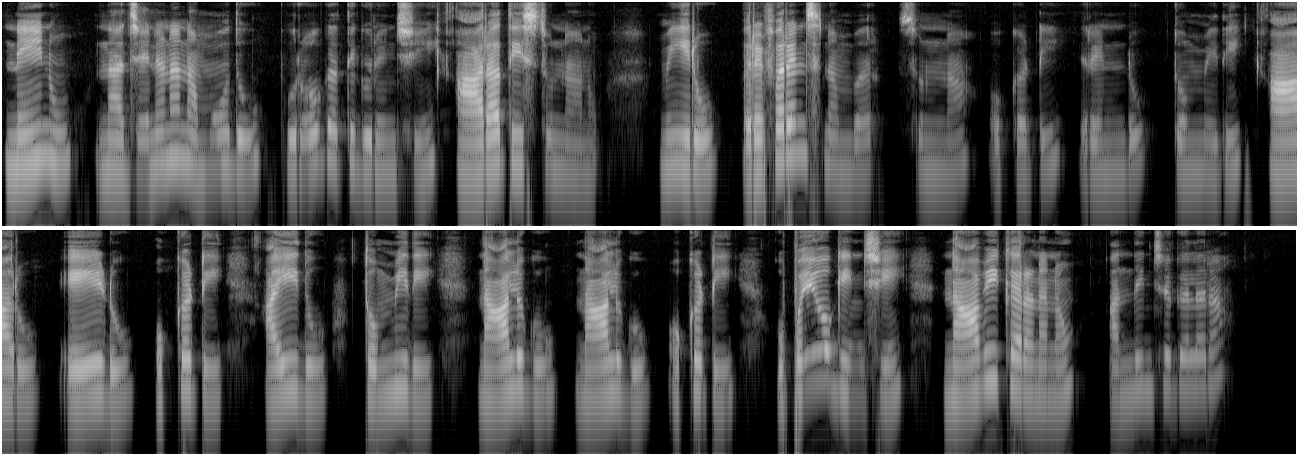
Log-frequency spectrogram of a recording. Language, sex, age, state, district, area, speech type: Telugu, female, 30-45, Telangana, Adilabad, rural, read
